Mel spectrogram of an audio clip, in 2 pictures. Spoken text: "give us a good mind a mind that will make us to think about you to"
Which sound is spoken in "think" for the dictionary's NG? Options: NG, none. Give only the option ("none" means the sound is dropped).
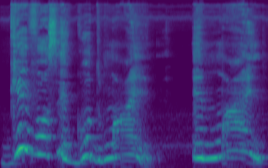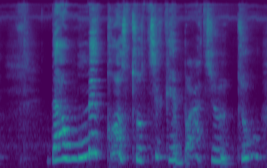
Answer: none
